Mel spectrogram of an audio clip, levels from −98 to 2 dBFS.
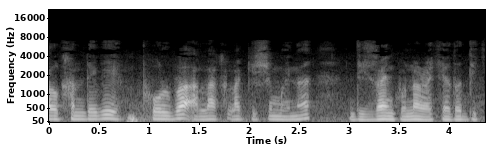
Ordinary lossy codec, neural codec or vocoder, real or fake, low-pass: MP3, 32 kbps; none; real; 7.2 kHz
